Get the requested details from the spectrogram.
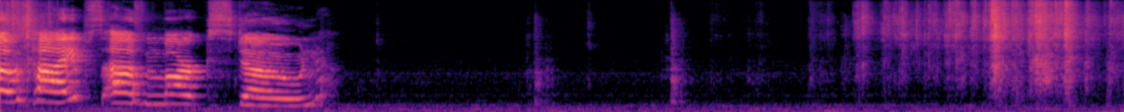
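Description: A foil card pack crinkles softly in a hand.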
